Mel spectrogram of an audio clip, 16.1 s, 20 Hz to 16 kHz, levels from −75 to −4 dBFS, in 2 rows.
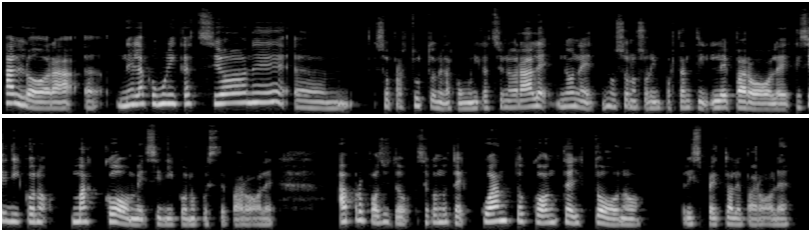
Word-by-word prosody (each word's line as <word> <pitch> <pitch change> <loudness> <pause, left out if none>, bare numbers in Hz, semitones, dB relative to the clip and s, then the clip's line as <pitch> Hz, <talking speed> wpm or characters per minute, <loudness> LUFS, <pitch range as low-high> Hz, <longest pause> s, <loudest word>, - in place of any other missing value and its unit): Allora, 165 - +4
ehm, 170 - -6
nella 245 +5 +2
comunicazione, 280 +3 +1
ehm, 165 - -4 0.2
soprattutto 195 0 -7
nella 155 -3 -2
comunicazione 165 +5 -4
orale 195 +8 +3
non 205 -4 -3
è - - -2
non 205 -2 -6
sono 190 -2 -4
solo 175 -2 -6
importanti 170 +2 -5
le 180 0 +2
parole 140 -5 +3
che 170 - -10
si 240 - -2
dicono 220 -1 -1
ma 220 0 +1
come 280 +8 +4
si 160 - -4
dicono 150 0 -4
queste 155 0 -8
parole. - - -3 0.6
A 225 - +6
proposito 240 -5 -1
secondo 205 +1 -4
te, 260 +4 -3
quanto 230 0 +4
conta 205 -1 +2
il 190 0 0
tono 145 -5 +2 0.3
rispetto 160 0 -4
alle 155 -2 +1
parole? 150 - -4
195 Hz, 135 wpm, -25 LUFS, 160-230 Hz, 0.6 s, A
